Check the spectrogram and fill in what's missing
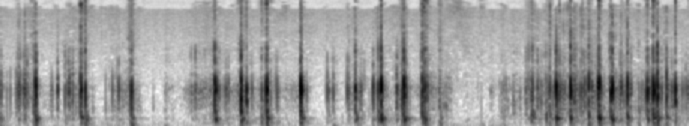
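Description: A hairbrush with dense wooden pins facing up, its pin tips scratched and strummed by long red nails. Quick, dry clicks and brushy scratches come in uneven bursts, with a bright, papery tone and almost no ring after each stroke.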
